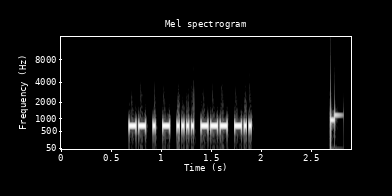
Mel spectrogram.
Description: Morse code, heard as a keyed tone, about 53 wpm, 700 Hz. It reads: METHOD
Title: Sentences from Top 600 Words - New Word Drill - 50wpm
